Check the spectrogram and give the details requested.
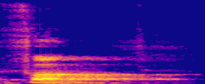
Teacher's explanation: جب ہم چوتھا حرف ادا کرتے ہیں یعنی ف تو سامنے والے اوپر والے دانتوں کی نوک نیچے والے ہونٹوں کے اندرونی حصے سے آ کر ٹچ کرتی ہے تو ادا ہوتا ہے ف۔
